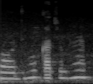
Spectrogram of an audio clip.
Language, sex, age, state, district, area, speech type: Hindi, female, 18-30, Uttar Pradesh, Ghazipur, rural, spontaneous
